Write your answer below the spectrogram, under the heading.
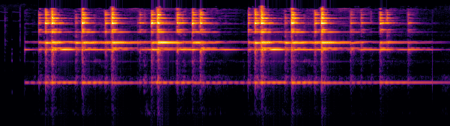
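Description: A small hand bell rings repeatedly in quick, uneven bursts, its bright metallic tone jangling and sustaining between shakes, with no voices present.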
